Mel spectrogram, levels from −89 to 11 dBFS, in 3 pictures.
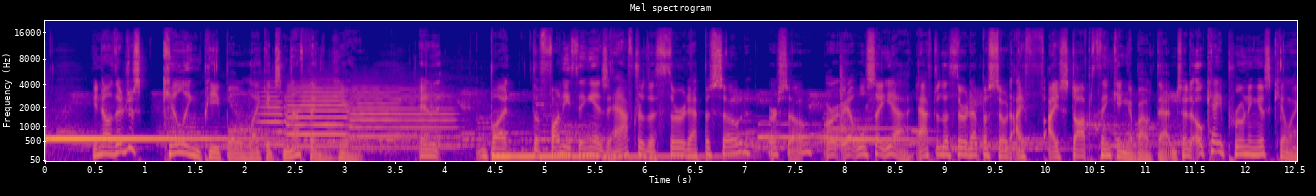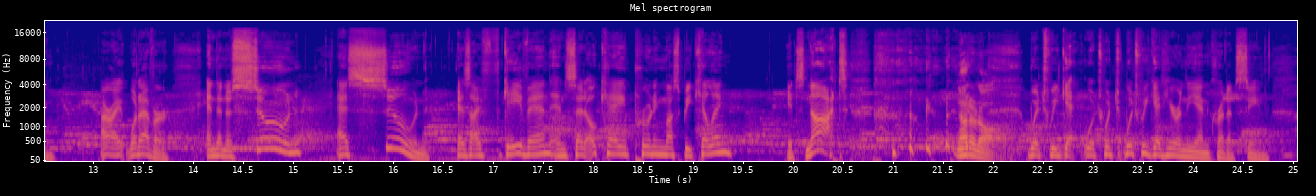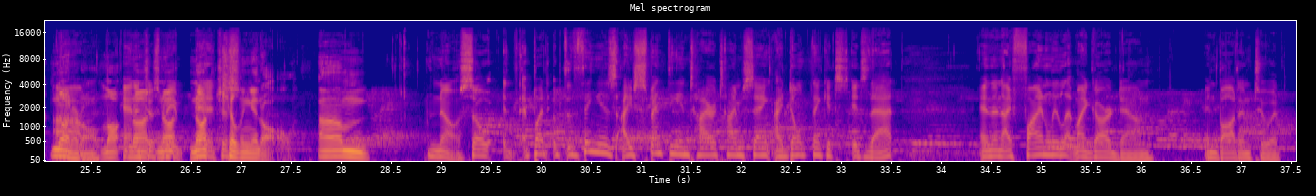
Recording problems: background music; very loud; until 8.5 s; 1 dB above the speech
voice in the background; noticeable; throughout; 15 dB below the speech

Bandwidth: 17.5 kHz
